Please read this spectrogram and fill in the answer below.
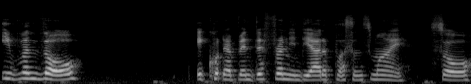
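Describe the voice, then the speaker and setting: Her pitch fairly high and her intonation monotone and flat, a woman with a non-native accent speaks at a moderate pace. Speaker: podcast host. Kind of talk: interview conversation.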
